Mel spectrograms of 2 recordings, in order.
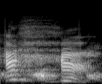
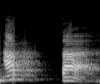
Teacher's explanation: huruf Ha dia lemah ah ha iya Lemah dia ah ha beda dengan ATT ta agak benar-benar ditekan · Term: huruf yang lemah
